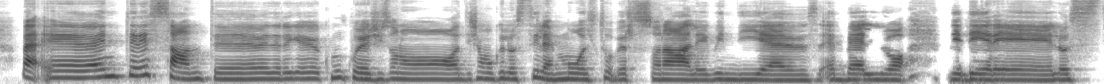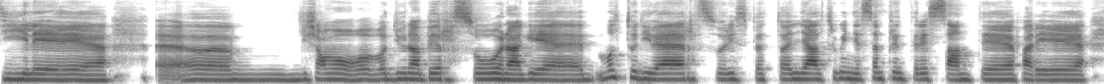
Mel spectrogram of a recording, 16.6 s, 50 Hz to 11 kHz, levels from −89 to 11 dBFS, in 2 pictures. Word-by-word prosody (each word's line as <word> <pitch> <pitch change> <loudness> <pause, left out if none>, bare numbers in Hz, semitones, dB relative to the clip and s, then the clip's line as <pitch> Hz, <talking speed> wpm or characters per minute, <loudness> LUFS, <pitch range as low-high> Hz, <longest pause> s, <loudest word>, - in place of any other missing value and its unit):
beh, - - +9
ehm, 230 0 +3
è - - +4
interessante 275 -9 +2
vedere 195 +1 -1
che, 200 0 -2
comunque 220 -3 -1
ci 180 - -2
sono 185 -1 -1
diciamo 195 +3 -5
che 200 - -6
lo 195 - -2
stile 195 +3 0
è - - -2
molto 185 +2 -3
personale, 175 -1 +3
quindi 175 -1 -4
è 165 -1 +4
vs 165 0 -8
è 175 0 -4
bello 175 -1 +2 0.3
vedere 175 -2 +4
lo 175 0 0
stile, 175 -2 0 0.4
ehm, 170 -1 -3
diciamo 180 +2 -3
ov 175 0 -3
di 185 +1 -7
una 190 -1 +1
persona 185 -1 +1
che 175 0 0 0.3
è 170 - -7
molto 240 +5 -6
diverso 185 -2 0
rispetto 180 0 -9
agli 190 +1 -4
altri, 185 +1 +2
quindi 200 -2 -5
è - - -10
sempre 205 +2 -6
interessante 175 -2 -2
fare, 170 -2 -1
180 Hz, 150 wpm, -22 LUFS, 175-190 Hz, 0.4 s, beh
